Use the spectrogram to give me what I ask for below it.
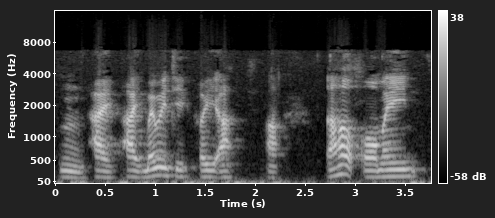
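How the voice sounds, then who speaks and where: A man's voice: mid-range voice, fairly even intonation, moderate pace, muffled recording. A man teaching Japanese pronunciation in an online class, patiently repeating syllables many times over a computer mic.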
